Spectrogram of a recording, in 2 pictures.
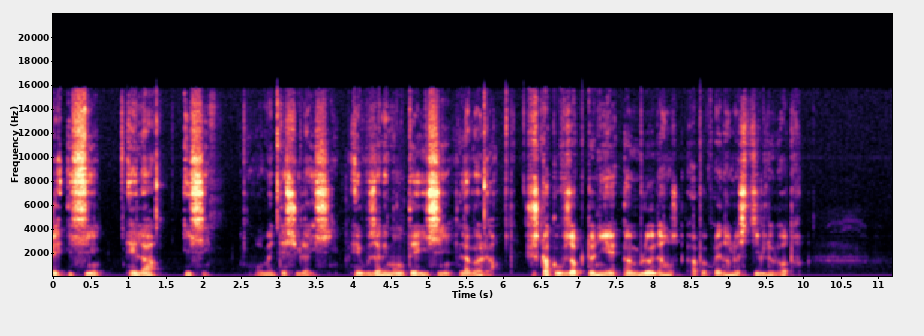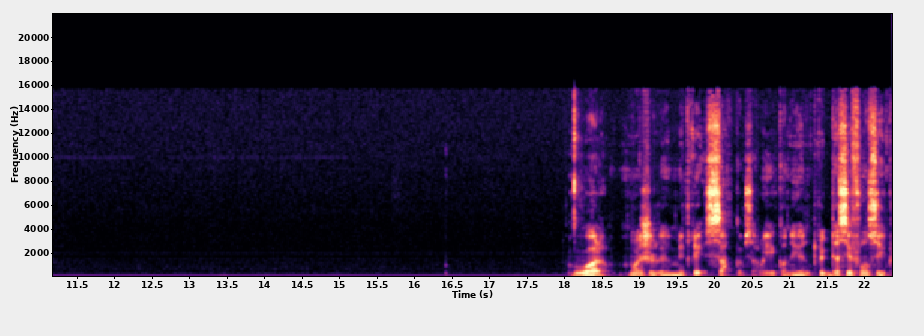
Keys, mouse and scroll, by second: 1.3-3.1 drag, 3.7-4.8 scroll up 3, 4.8 middle click, 5.8-18.3 drag.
